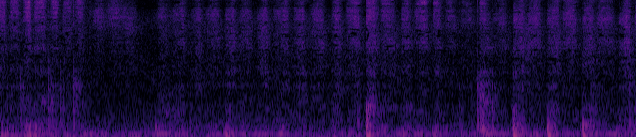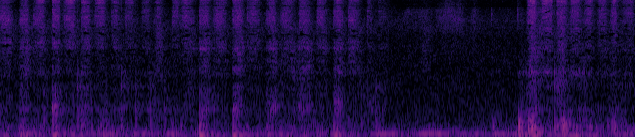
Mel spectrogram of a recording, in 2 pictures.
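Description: A pink colored pencil with a wooden body is rubbed in shading strokes over a thin paper coloring sheet lying flat on a desk, with the other hand resting on the sheet and the same pencil used throughout. The sound is a quiet, steady, dry scratching rasp with soft stroke accents rising and falling. A faint low hum sits underneath.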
